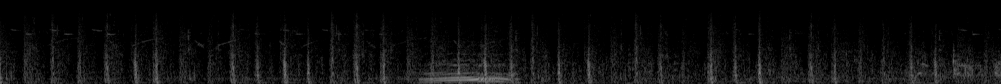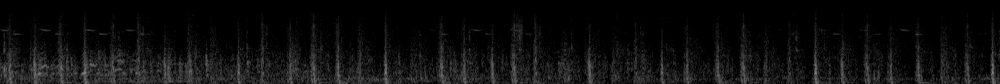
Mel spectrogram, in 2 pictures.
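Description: Quick footsteps run steadily through tall, rustling grass.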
